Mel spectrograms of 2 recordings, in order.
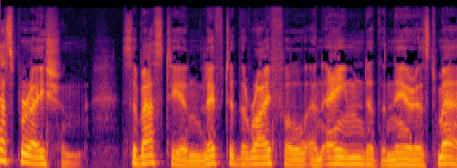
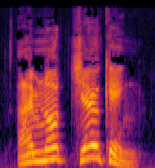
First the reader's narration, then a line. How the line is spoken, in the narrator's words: yelled again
